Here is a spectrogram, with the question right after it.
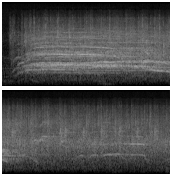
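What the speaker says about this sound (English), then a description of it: "Let's give her a round of applause for all she has done" Applause and cheering from the audience at a nursing college pinning ceremony in Henderson, swelling quickly into loud sustained clapping with whoops and shouts, then tapering slightly while still going.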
